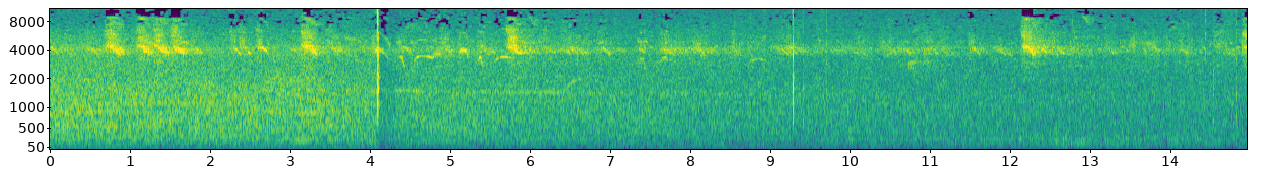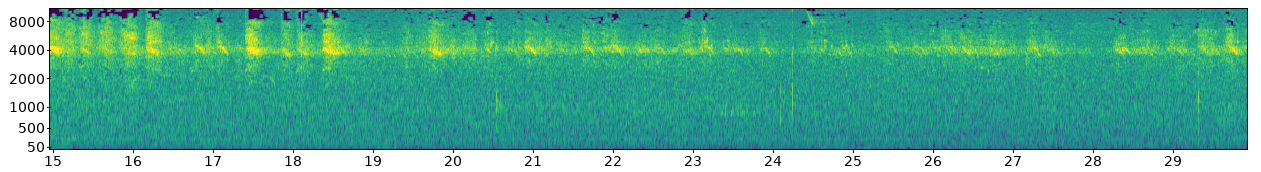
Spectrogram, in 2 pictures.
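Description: Small birds chirping in short, repeated high calls, bunched in clusters, over a steady outdoor hiss. There are two sharp clicks, about four and nine seconds in.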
